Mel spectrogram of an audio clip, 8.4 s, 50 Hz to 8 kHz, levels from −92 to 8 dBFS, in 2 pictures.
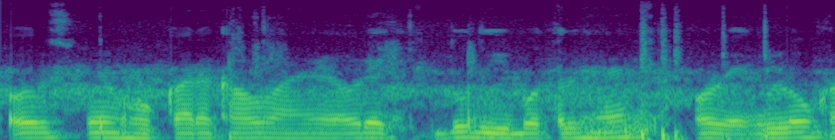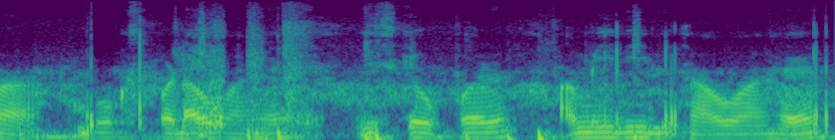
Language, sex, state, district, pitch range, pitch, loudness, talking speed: Hindi, male, Haryana, Jhajjar, 100-110 Hz, 105 Hz, -15 LUFS, 170 wpm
